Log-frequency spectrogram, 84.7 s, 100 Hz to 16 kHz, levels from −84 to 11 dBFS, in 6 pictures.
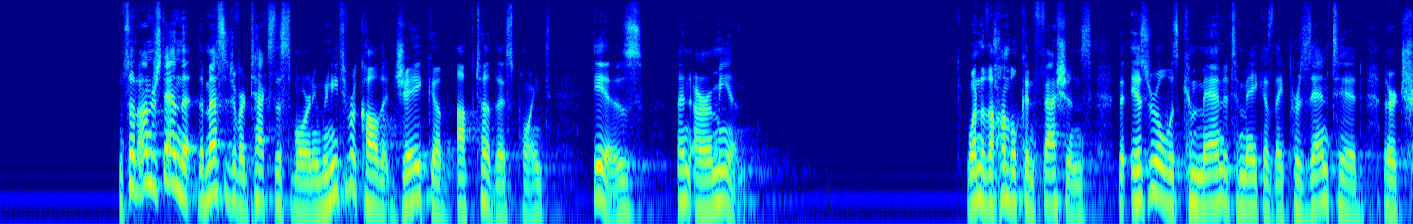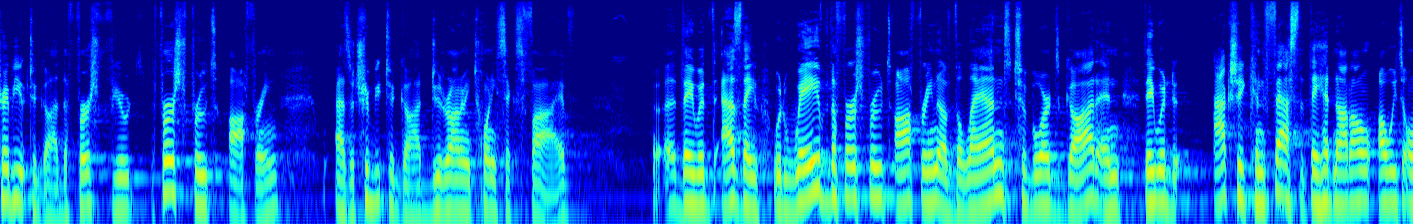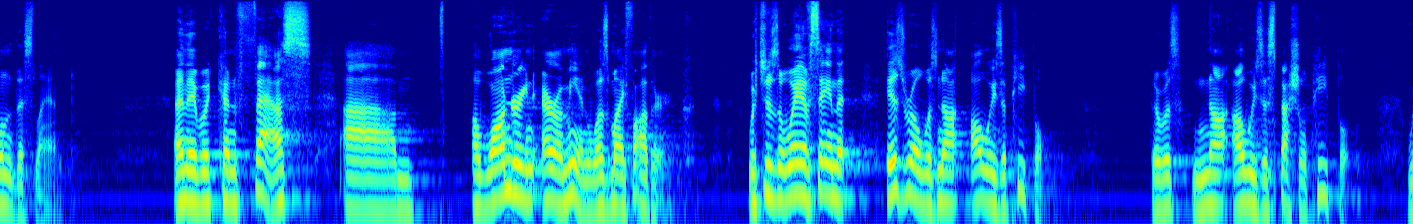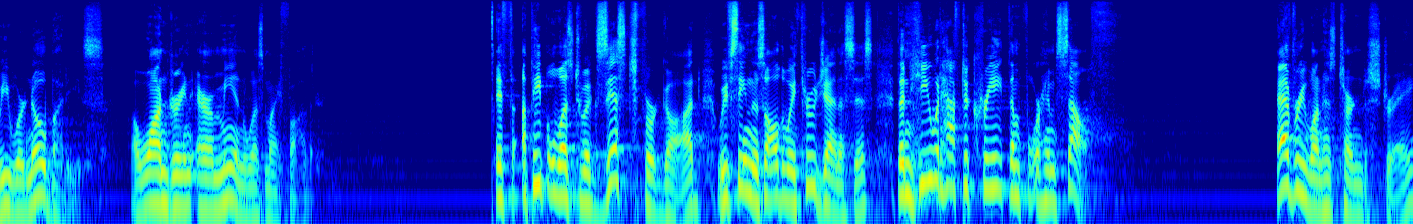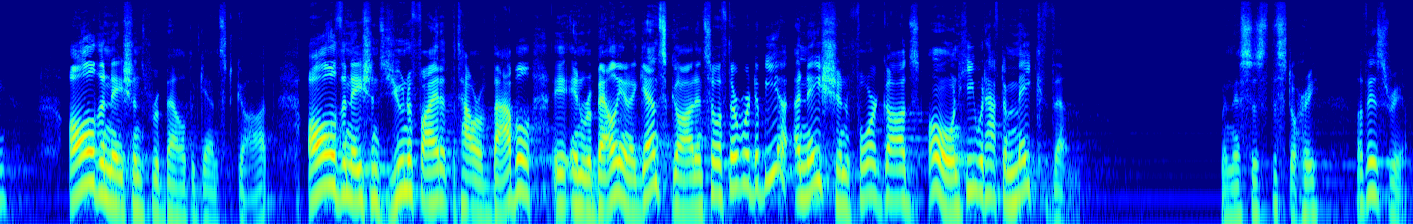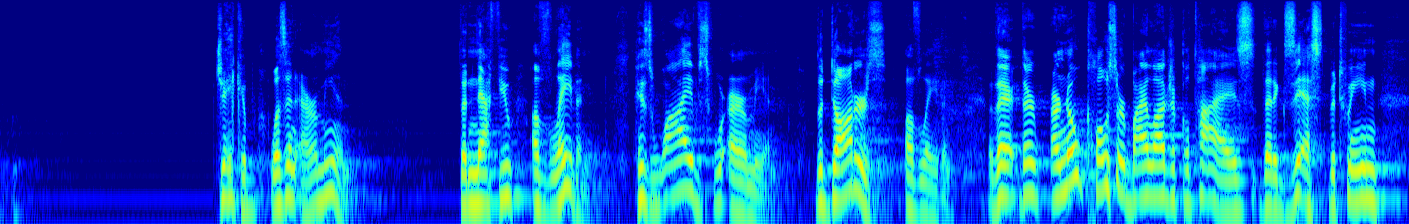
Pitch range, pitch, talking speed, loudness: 120-175 Hz, 150 Hz, 155 wpm, -31 LUFS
